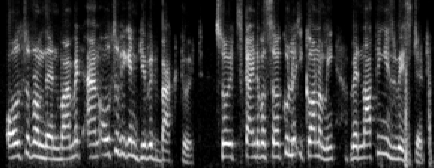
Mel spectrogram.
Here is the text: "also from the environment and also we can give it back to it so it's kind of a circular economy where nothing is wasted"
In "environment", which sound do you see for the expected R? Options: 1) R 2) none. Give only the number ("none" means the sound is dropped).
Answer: 2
